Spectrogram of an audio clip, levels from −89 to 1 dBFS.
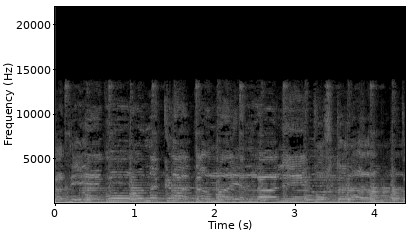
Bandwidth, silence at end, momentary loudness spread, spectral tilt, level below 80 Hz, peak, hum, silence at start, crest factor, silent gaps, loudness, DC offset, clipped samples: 11 kHz; 0 s; 1 LU; -4.5 dB/octave; -24 dBFS; -14 dBFS; none; 0 s; 8 dB; none; -34 LUFS; under 0.1%; under 0.1%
